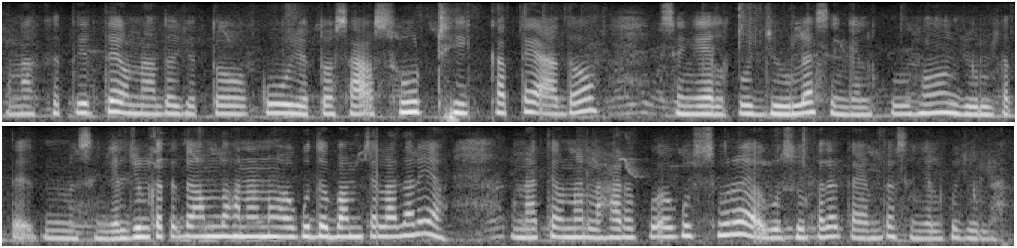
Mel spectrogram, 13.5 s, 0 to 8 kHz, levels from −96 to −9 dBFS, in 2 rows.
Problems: none marked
